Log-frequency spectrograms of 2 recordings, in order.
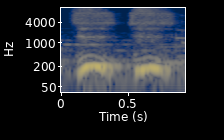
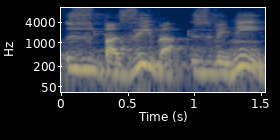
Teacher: las personas que viven en el norte y el centro de Rusia, la S es mucho más fuerte. Tiene más intensidad.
